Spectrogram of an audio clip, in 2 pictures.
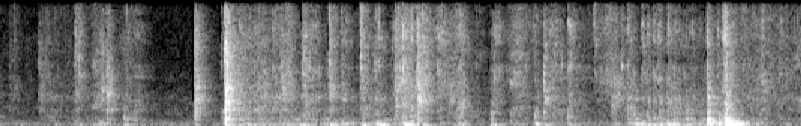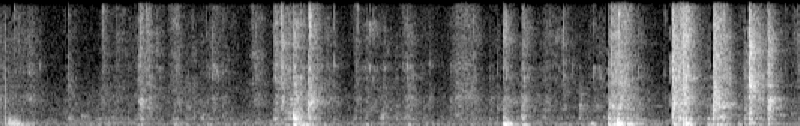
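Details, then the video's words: A puppy at play indoors with a plastic water bottle: repeated sharp crinkling bursts and pattering paws across the room, then a short sneeze toward the end, quiet room tone between. "puppy is easily amused + SNEEZING"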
